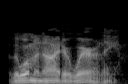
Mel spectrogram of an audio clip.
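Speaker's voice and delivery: ordinary delivery, nothing marked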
